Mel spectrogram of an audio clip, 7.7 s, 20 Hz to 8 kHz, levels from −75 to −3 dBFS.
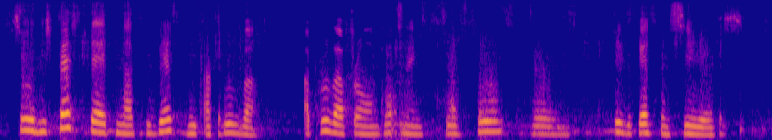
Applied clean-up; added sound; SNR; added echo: neural separator model SepFormer DNS4.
